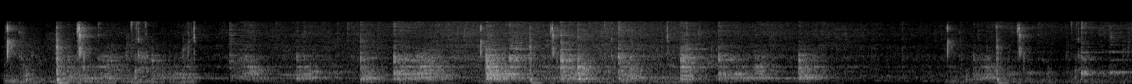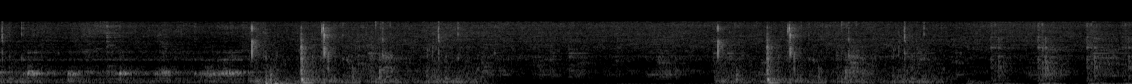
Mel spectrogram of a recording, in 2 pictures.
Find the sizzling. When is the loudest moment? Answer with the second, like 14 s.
5 s.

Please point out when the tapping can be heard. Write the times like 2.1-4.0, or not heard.
21.2-22.6.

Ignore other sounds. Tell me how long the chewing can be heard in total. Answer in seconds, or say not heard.
11 s.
